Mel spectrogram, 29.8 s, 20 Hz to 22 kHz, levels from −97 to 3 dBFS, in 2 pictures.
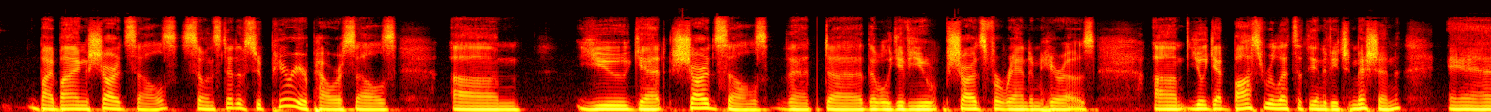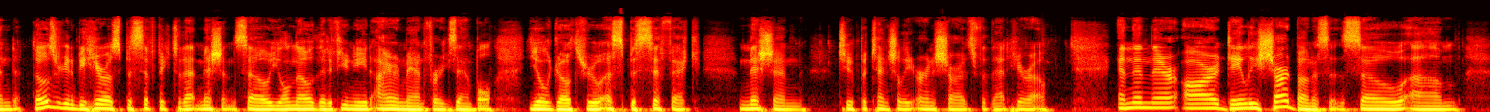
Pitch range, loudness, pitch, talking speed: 115-135 Hz, -19 LUFS, 125 Hz, 160 wpm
